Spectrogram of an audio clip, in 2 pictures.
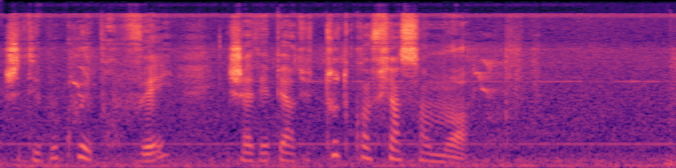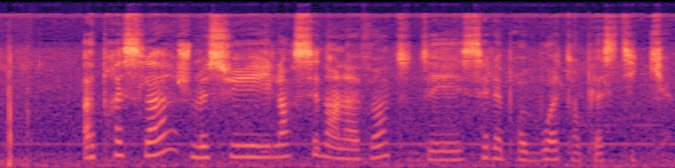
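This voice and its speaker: A woman in her thirties, a personal development coach, narrating her own story in a measured, earnest way with occasional hesitations. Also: on the high side. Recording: steady background noise with passing traffic.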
